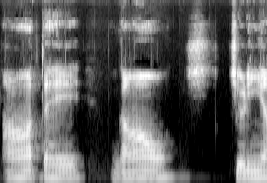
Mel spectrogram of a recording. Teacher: नाक से बहुत कम सांस निकलती है और मुख से अधिक निकल चलती है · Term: अनुनासिक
